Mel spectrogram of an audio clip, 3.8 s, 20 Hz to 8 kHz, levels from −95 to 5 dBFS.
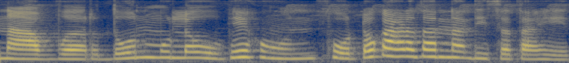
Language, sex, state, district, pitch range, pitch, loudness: Marathi, female, Maharashtra, Gondia, 220-295 Hz, 250 Hz, -17 LUFS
